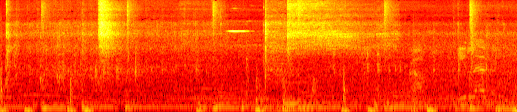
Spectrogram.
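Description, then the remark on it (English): A Detroit Department of Transportation city bus on Detroit's west side rumbles up with a deep, steady engine drone, broken by a couple of sharp hissing bursts of air brakes as it comes to a stop. “He's on the city's west side waiting on the Detroit Department of Transportation bus. Okay, I see it.”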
